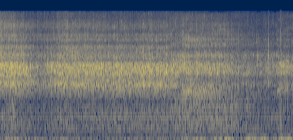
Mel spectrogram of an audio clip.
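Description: Sled sliding fast over icy, crusted snow: a loud, steady scraping hiss that eases off near the end.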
